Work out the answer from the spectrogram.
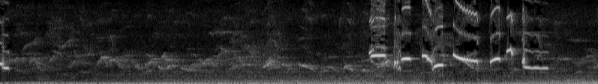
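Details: Oriental magpie-robin singing as a lure for others of its kind. Quiet, low twittering fills the first few seconds under a steady background hum, then a loud phrase of sharp, clear whistles bursts out near the end.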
